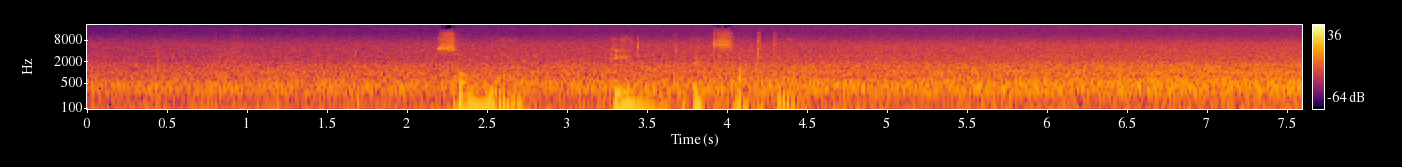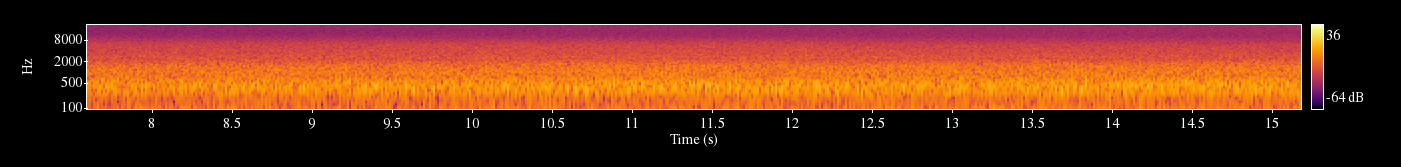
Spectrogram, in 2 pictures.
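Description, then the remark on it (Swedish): Steady, enveloping rush of wind through forest trees near a lake, recorded with a parabolic microphone aimed at the lake, a continuous soft roar that swells slightly over time, with a man speaking quietly for a moment near the start. “Jag lägger mig ner och lyssnar på vindens brus.”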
